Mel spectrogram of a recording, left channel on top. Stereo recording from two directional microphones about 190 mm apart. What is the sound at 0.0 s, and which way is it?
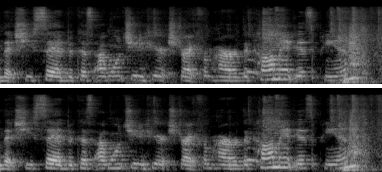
Speech, 30° right (ahead or behind).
